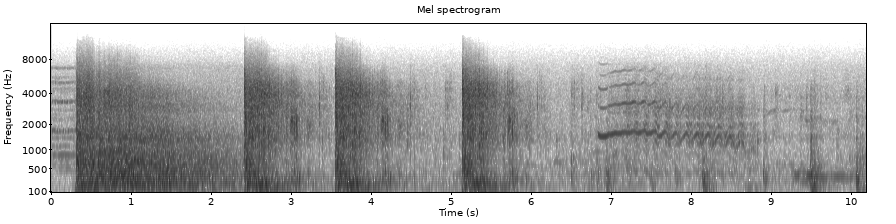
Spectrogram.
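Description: Four revolver shots, one to two seconds apart, each with a long echoing tail. A horse whinnies about seven seconds in.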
